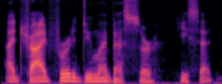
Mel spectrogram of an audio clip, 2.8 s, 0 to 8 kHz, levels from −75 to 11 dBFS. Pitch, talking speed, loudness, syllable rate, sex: 115 Hz, 215 wpm, -20 LUFS, 4.1 syllables/s, male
